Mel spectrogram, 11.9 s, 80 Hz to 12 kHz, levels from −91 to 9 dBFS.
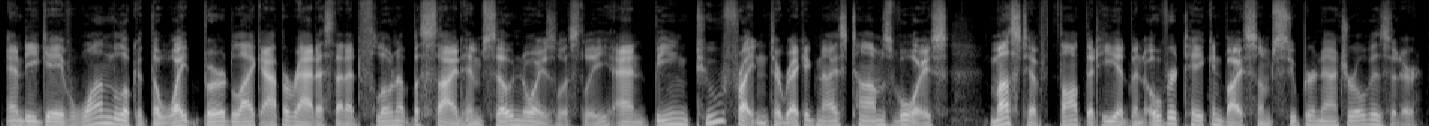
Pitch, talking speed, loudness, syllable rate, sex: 110 Hz, 190 wpm, -22 LUFS, 5.6 syllables/s, male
